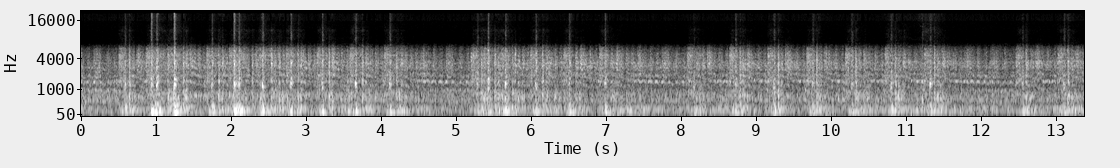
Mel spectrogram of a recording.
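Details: 1975 Oldsmobile that won't start: starter keeps churning the engine over in an even rhythm, but it never catches or runs on its own; cause unknown.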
